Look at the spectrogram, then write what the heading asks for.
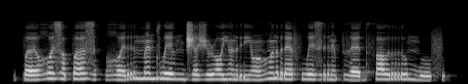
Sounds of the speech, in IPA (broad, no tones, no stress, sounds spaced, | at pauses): p ɜ ɪ̯ ʁʷ e z ɒ p ɐ z | ʁʷ e r m ɛ̃ d w e l n d͡ʒ ɜ ʒ ɹ ɔ j ə̃ r j ɔ̃ ʁʷ ɐ̃ r ɛ f w e z r ẽ p ð ɛ d θ ɒ ʊ̯ r u m u f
